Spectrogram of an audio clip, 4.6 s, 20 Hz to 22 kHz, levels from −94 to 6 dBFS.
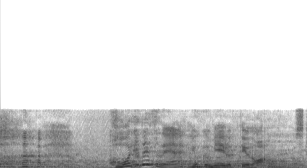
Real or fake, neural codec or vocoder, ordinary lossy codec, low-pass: fake; codec, 16 kHz, 4 kbps, FunCodec, trained on Chinese and English, 50 frames a second; none; none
